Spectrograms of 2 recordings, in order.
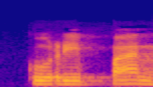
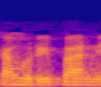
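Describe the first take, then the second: First: The name is said with three syllables. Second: The name is said with four syllables. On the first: The speaker calls it right. "Kuripan ada" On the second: The speaker calls it wrong. "bukan Kahuripan ya"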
